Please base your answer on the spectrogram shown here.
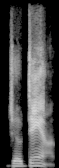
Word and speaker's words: Joden: So if you have to, like, emphasize the second syllable, you know, like Jodan.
